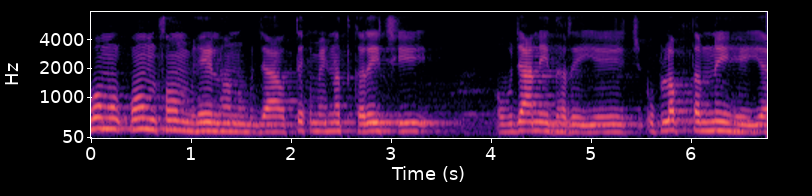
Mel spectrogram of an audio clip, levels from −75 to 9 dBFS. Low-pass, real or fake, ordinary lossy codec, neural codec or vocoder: 7.2 kHz; real; none; none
